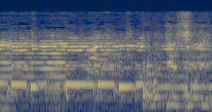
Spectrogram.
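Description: Traditional folk music: a plucked-string instrument plays a melody of short, repeated notes. About a second and a half in, a lower, wavering line joins it.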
